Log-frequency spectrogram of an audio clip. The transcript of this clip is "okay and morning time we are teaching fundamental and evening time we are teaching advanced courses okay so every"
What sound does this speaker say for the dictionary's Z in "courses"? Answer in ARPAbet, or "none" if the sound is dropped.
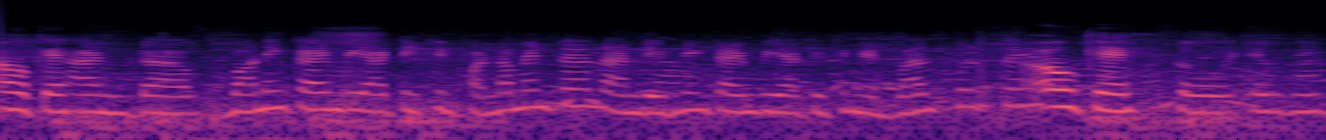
none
